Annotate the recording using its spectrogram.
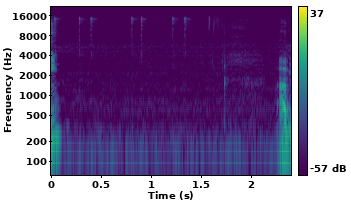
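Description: Light clicking from a computer's controls being worked to step through images on screen: about five short, sharp clicks at uneven intervals over the first second and a half.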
